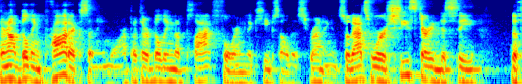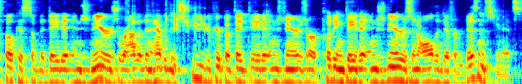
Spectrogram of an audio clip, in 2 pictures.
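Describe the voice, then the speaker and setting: Speaking at a very fast pace with hardly any pauses, a man uses a medium pitch. His pitch variation is ordinary. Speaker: technology director and conference presenter. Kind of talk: technical presentation.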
